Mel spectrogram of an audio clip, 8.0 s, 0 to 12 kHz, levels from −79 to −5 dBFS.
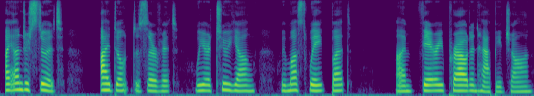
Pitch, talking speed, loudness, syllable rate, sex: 195 Hz, 125 wpm, -20 LUFS, 4.5 syllables/s, female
